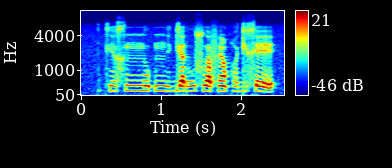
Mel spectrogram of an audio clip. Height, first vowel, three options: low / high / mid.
low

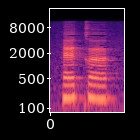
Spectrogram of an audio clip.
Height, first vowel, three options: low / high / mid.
mid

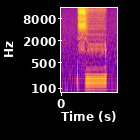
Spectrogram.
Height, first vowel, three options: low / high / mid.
low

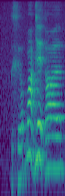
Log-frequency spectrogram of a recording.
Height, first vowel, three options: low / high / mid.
mid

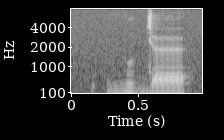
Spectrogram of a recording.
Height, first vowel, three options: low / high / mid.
high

